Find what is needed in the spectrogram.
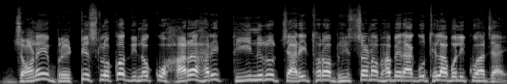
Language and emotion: Odia, angry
